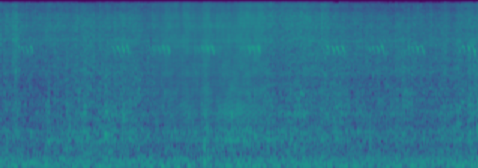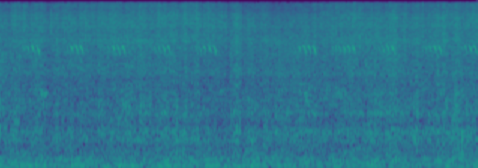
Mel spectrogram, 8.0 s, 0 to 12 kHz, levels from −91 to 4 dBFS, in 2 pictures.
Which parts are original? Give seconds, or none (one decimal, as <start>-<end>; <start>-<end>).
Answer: 0.0-1.3; 2.2-8.0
